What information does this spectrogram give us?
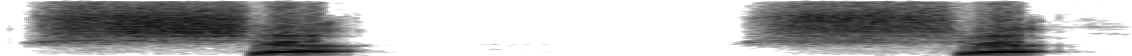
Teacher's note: blade of the tongue articulate to the back area or the alveolar Ridge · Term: Sh sound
